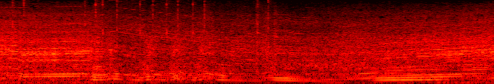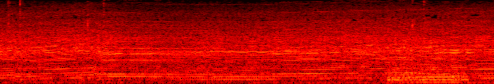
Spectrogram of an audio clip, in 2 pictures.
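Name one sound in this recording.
Gears shift with sharp changes in engine pitch.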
